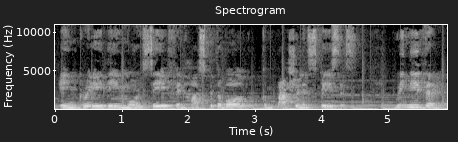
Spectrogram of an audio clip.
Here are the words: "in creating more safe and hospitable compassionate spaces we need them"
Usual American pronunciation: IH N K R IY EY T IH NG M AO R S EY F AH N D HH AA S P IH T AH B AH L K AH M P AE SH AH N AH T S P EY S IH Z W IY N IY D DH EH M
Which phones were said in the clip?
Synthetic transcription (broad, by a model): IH N K R IY EY T IH NG M AO R S EY F AH N D HH AA S P IH T AH B AH L K AH M P AE SH AH N AH T S P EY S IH S W IY N IY D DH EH M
